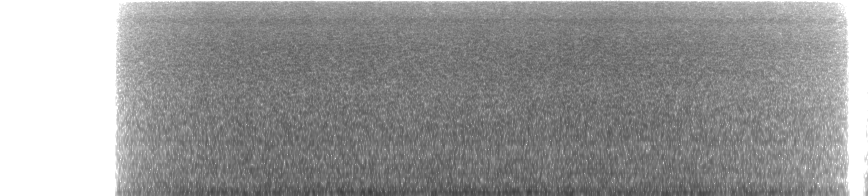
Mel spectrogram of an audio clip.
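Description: A steady rushing noise with a low rumble, fading in about a second in and fading away near the end.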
